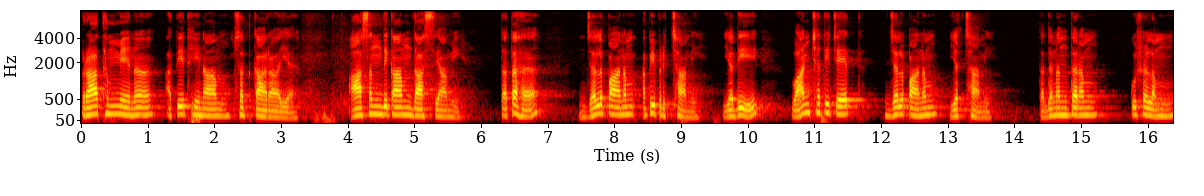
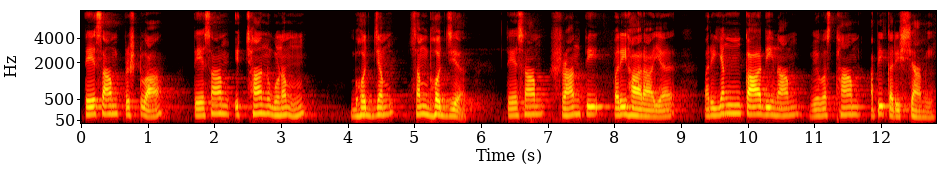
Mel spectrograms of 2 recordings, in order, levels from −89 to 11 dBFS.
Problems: none marked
